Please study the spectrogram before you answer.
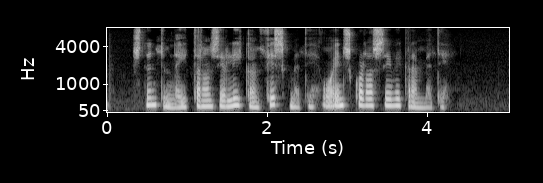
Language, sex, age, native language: Icelandic, female, 30-39, Icelandic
